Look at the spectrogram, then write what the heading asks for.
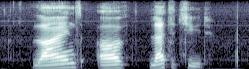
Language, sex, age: English, male, 23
